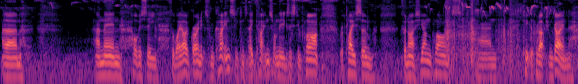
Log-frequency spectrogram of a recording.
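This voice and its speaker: A man, a vegetable grower chatting casually through a farm vlog, relaxed and explaining things as he works outdoors. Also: fairly low pitch, normal speed, a little hiss or hum.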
